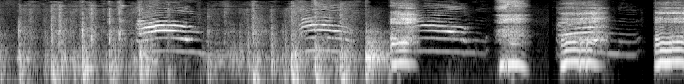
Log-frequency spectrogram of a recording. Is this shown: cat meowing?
yes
